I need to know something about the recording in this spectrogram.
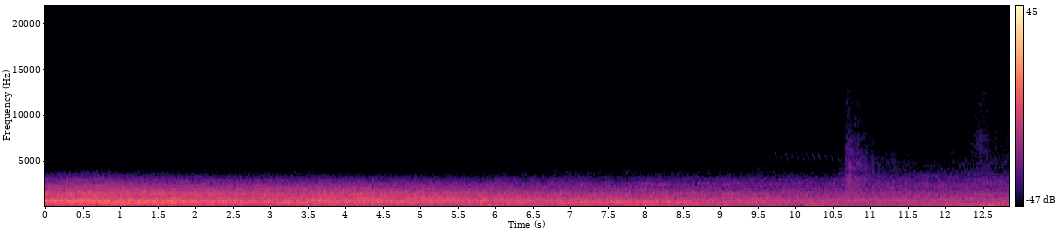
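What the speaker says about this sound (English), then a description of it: "as the Qatar triple is taxiing towards the threshold, the 737 is coming this way to go ahead in front of it" A Qatar Airways Boeing 777 taxis at Amsterdam Schiphol Airport, giving a steady, fairly loud broadband engine roar that eases slightly over time, with no talk.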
